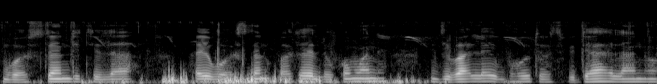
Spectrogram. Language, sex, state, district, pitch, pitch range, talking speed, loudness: Odia, male, Odisha, Sambalpur, 130 Hz, 115-130 Hz, 130 wpm, -22 LUFS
